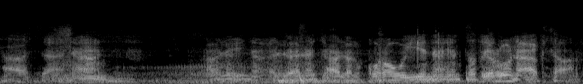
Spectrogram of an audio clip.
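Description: A man voicing a fearsome, boastful pirate ship captain in a cartoon, gravelly and commanding, with theatrical menace. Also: deep voice, moderate pace, highs cut off. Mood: menacing, boastful. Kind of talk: cartoon voice acting. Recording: noisy old cartoon soundtrack.

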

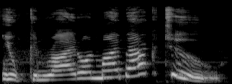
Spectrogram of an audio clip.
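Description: A woman reading the lines of a big, gentle, friendly male bear in a children's storybook, earnest and kind. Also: high voice, very animated, slow pace, voice pushed up, exaggerated voice.

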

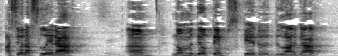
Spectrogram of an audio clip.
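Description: A woman's voice: mid-range voice, fairly even intonation, measured pace, fairly bright tone. A woman recounting an incident to camera in casual storytelling, emphatic and hesitant, with many asides.

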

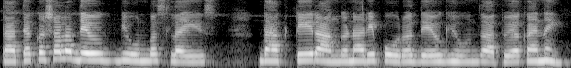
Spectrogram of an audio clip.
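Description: A woman's voice: on the high side, flat delivery, measured pace, a little mellow, natural voice. Storybook role: young rural farmer in grief, read by a woman, plaintive. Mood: grieving. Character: young male farmer, grieving and anxious.

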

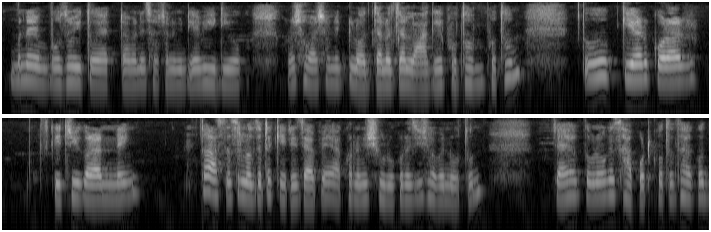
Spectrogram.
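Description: A young woman with a hoarse, cracking voice, chatting casually and rambling as she narrates her home vlog. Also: medium pitch, little pitch movement, quick pace, mellow. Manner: chatty, rambling, many fillers. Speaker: vlogger. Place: voice-over recorded later at home.

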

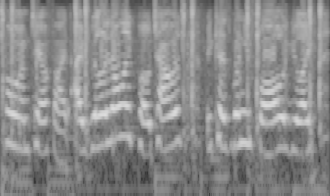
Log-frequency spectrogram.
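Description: A young girl with a high voice chats through a gaming vlog, nervous and repetitive as she plays. Game music runs clearly underneath her. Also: fairly quick. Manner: chatty, nervous, repeats herself. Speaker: channel host.

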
